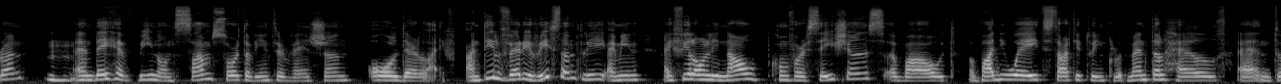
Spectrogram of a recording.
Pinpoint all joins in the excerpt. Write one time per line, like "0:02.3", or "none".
none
